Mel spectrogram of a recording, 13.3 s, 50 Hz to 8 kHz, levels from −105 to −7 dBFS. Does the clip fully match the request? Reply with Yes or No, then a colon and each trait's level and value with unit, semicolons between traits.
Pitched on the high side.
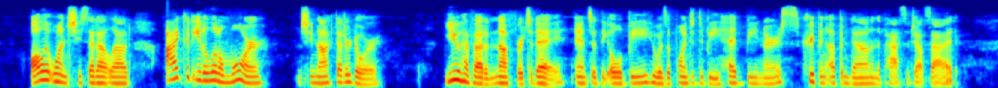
No: medium, 165 Hz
